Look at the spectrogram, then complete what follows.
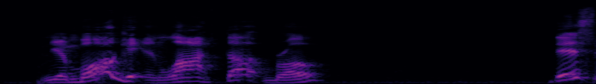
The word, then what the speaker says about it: Yamal: Yamal, I said Lamal.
